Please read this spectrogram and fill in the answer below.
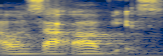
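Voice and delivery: ordinary delivery

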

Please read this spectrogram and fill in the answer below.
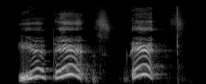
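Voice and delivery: put-on excited baby talk, high and bright.

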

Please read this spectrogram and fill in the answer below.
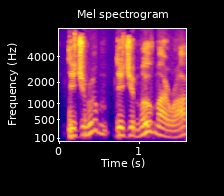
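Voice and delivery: gentle, really nice, sweet asking tone. Retelling asking the son-in-law about the rock: imitating saying it real nice. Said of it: "I said it real nice".

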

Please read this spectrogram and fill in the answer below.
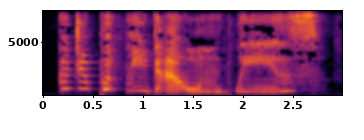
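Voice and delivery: high little rat voice, "down" drawn out. Reading a story, voice a rat speaking to the narrator in a talking rat voice.

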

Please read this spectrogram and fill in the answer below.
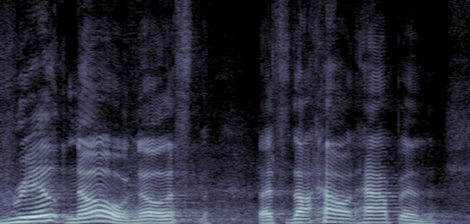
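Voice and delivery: loud, high incredulous outburst in disbelief. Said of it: "Some of you are like".

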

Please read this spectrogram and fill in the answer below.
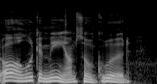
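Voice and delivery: boastful, showy put-on game-character voice. Retelling a game moment, imitating Kamek. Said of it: "Kamek is gonna be like".

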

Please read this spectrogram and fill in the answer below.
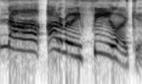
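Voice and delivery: very high, squeaky, swooping, wide-swinging sing-song cartoon voice. In a playful Sonic skit, the speaker answers the plea in a SpongeBob voice. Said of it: "How did your voice just change?".

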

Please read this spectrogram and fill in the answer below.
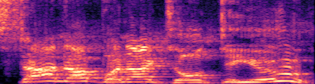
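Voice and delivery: very high, shrill scream. The hunchback hauls Friedrich up from the bench, screaming in his face. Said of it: "he screamed in his face".

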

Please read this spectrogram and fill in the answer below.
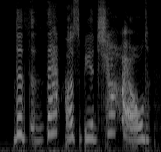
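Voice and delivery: teeth-chattering weak voice. A cat, shivering in the falling snow, speaks to her companions: very weak shivering voice. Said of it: "shivered the Calico Cat in a very weak voice, her teeth chattering".

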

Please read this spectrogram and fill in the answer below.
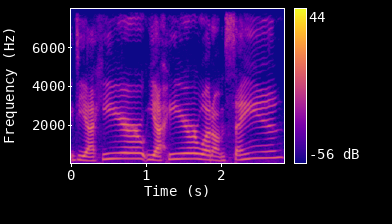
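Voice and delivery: put-on thick Texas accent, very drawn out and slow. Speaker retells a quote from Drennan, in a strong Texas accent. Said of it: "he said it in a really strong like Texas accent".

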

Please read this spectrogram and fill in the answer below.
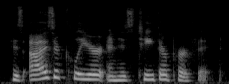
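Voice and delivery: ordinary delivery

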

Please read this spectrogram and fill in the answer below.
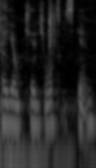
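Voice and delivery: low, hushed, sketchy back-alley dealer voice. Imagining meeting someone in an alley, the speaker plays a shady back-alley dealer. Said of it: "meeting up with someone in the alley and there's like".

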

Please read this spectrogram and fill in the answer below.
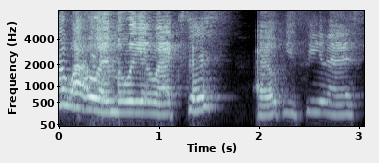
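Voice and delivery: put-on animatronic bear voice. Doing a fan's requested greeting, in Funtime Freddy voice. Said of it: "in your Funtime Freddy voice".

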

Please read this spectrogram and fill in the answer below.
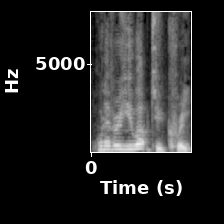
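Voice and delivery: high stage half-whisper, fully voiced. The narrator confronts Peter on the stairs in the night, half-whispered. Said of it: "I whispered".

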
